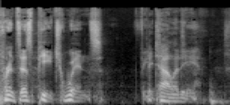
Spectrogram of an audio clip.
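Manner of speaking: fighting game announcer voice, low, slow, booming.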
